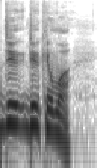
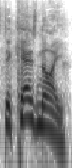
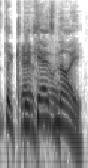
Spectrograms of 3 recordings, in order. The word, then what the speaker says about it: Duquesnoy: No, it's not Duquenoir. It's Duquesnoy, right? – It's Duquesnoy. Absolutely.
